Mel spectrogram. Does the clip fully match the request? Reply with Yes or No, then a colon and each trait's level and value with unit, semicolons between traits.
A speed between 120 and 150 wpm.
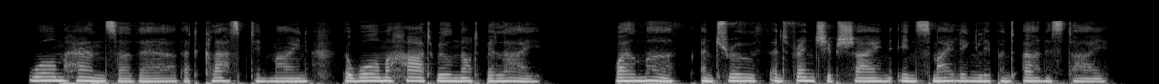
Yes: average, 140 wpm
